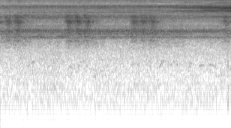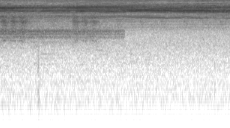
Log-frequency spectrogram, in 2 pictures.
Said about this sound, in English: And we'll just pause for a moment now to listen for some cicadas. Cicadas are an insect that we hear in the warmth of summer days. They make a buzzing sound that is really characteristic of August in the Northeast.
